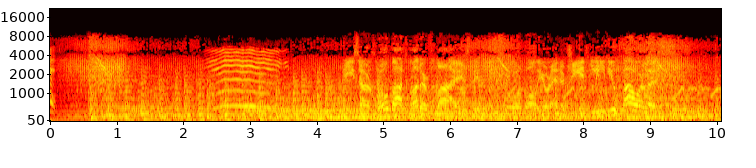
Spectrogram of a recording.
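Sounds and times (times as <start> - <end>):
cartoon background music: 0.6 - 10.0.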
